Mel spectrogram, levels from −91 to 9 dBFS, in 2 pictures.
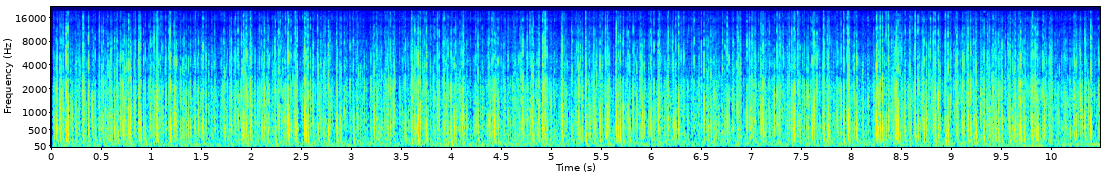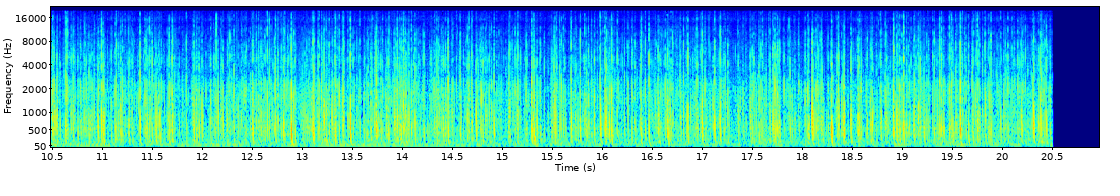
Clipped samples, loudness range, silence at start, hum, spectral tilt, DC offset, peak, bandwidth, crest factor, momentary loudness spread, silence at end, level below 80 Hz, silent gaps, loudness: under 0.1%; 1 LU; 0 s; none; -3 dB/octave; under 0.1%; -2 dBFS; over 20 kHz; 24 dB; 4 LU; 0.45 s; -46 dBFS; none; -26 LUFS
